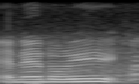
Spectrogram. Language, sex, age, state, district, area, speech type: Assamese, female, 45-60, Assam, Lakhimpur, rural, spontaneous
